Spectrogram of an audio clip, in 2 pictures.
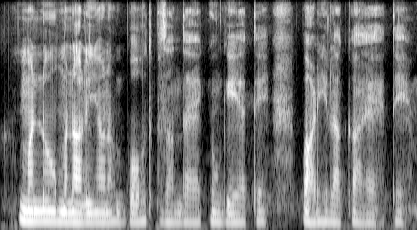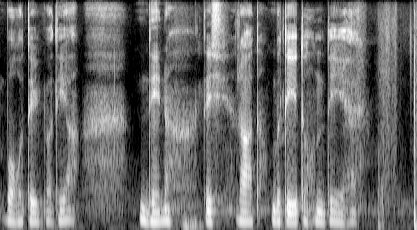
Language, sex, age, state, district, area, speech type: Punjabi, male, 30-45, Punjab, Mohali, urban, spontaneous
